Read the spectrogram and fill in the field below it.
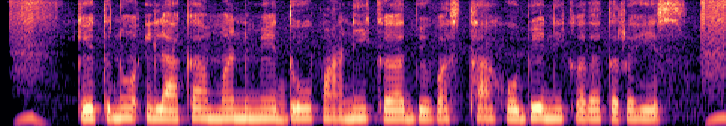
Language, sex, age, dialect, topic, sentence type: Chhattisgarhi, female, 18-24, Northern/Bhandar, agriculture, statement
